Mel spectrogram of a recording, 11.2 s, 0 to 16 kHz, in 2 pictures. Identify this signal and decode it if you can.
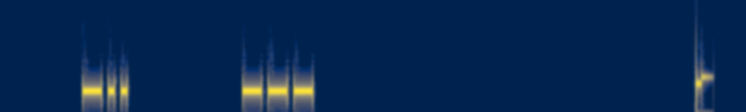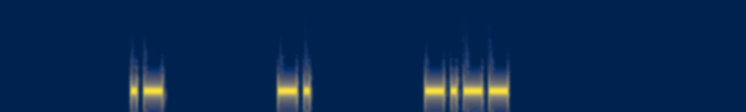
Morse code, heard as a keyed tone, about 25 wpm, spaced as for 9 wpm, 700 Hz. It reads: DO ANY
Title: 6x Character Spacing - Top 300 Words - 25wpm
